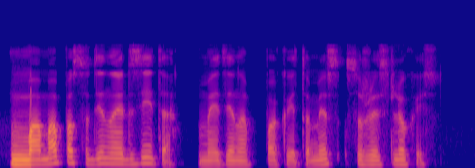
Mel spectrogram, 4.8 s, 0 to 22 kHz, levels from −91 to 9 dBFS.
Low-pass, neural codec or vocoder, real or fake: 7.2 kHz; none; real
